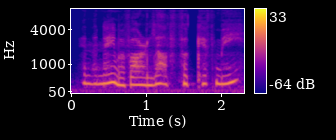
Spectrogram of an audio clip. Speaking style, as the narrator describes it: she whispered with a dry mouth

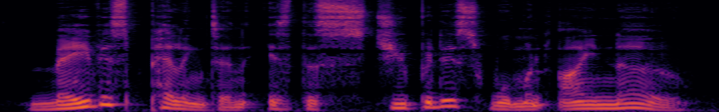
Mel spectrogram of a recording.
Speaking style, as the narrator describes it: he said

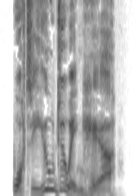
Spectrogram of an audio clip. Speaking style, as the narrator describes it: asked crossly

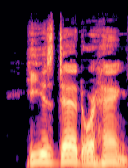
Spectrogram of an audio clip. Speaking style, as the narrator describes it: said another

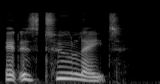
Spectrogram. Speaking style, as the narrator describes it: she said, her voice hard

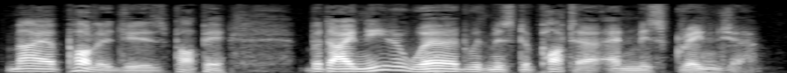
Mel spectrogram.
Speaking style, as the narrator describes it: said Dumbledore calmly

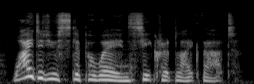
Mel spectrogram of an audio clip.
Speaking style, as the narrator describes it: asked d'Urberville breathlessly

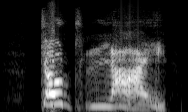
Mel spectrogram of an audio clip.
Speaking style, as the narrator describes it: bellowed Black

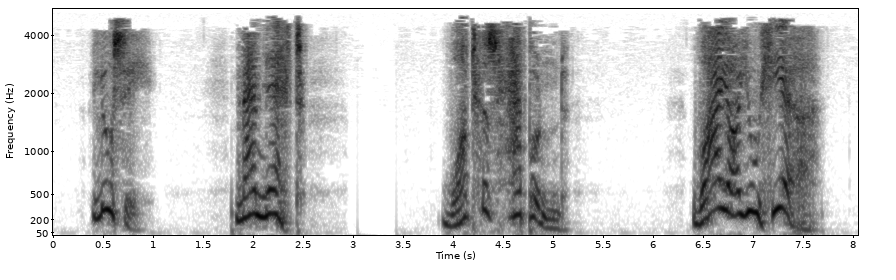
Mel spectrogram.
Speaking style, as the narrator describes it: cried Mr

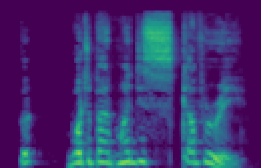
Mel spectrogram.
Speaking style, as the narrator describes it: cried

